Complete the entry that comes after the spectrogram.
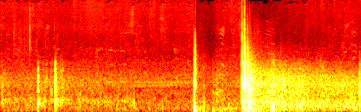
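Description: Aerial firework shells bursting at a distance: a few faint pops, a sharp bang a little under three seconds in, then a louder, heavy boom that rolls and echoes away slowly.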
